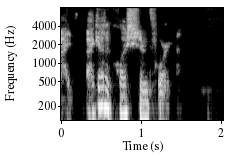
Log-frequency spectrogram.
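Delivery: conspiratorial, confiding stage-whisper tone. Retelling how a customer quietly asked a question: imitating someone whispering. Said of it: "he was kind of whispering it".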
